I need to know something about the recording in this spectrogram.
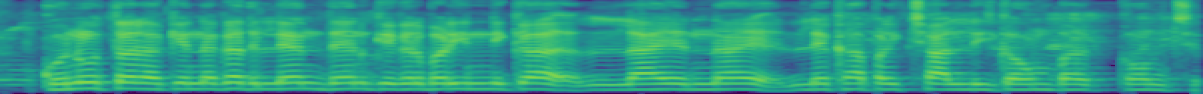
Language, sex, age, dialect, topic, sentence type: Maithili, male, 25-30, Angika, banking, statement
